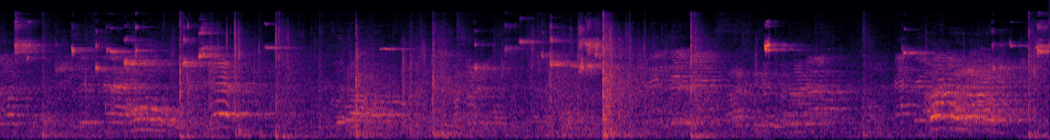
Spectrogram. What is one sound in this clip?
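Sneakers squeak sharply on a gym floor, echoing in a large hall.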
